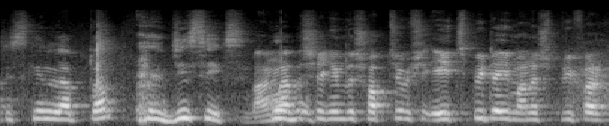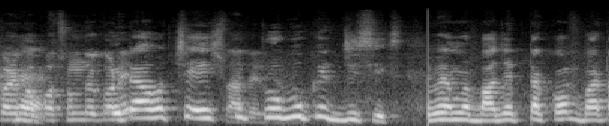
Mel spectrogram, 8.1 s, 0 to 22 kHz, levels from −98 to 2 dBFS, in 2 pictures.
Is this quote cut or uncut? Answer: cut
